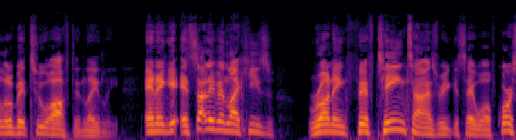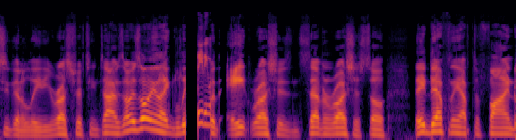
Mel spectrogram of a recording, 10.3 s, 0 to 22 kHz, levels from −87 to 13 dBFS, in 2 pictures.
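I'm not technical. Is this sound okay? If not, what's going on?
No. At 7.02 s the speech cuts out for about 0.13 s, until 7.15 s. That is a playback stall, likely from the player running short of data.

Right after it, until 7.28 s, comes catch-up at higher speed. The speech plays at double speed and sounds much higher to recover the lost time.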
